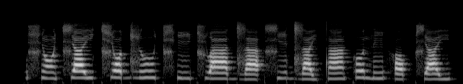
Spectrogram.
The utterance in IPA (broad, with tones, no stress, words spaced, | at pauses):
ɕɔ̃˨˩t͡ɕa˧j t͡ɕɔ˧d͡zu˧ t͡ɕʰi˧t͡ɕwa˧d͡za˨ʔ ɕi˧d͡za˨˩jt̪ã˧ ko˥˧nĩ˧hɔ˨p̚ɕa˧j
